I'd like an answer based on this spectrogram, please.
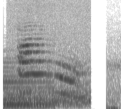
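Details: Himalayan Blue Point cat, a pet kept indoors, gives one long drawn-out meow whose tone slides gradually downward over about a second, over a low steady hum, followed by a short silence and faint background noise.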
